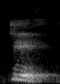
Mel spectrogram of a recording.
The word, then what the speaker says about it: chafe: फिर आपके पास एक ऑप्शन है चेफ, CHAFE, इसको बोलते हैं चीफ, CHEIF वाला प्रोनाउंसिएशन होता है, बट है CHAFE।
